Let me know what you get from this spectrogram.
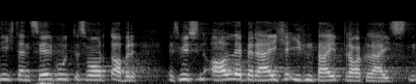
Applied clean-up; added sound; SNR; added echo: neural separator model SepFormer DNS4.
